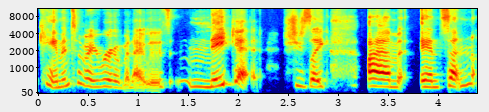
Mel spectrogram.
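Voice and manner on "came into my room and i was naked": words spoken through tears, crying. Retelling what Crystal told Kyle: imitating someone crying. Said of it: "She starts crying, you guys".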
